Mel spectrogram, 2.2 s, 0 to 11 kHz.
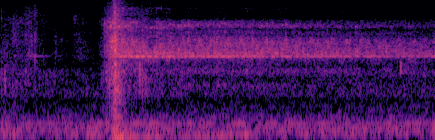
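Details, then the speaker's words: Original Lexus LS400 idler pulley removed during belt and tensioner replacement, spun by hand: a flick starts it, then a thin high whirring hiss coasts loose with no resistance, unlike the quiet, stiffer new one; worn idler bearing. "y'all can hear that so that's a bad bearing on a new one you try to spin it you don't hear anything and you actually got more resistance too"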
